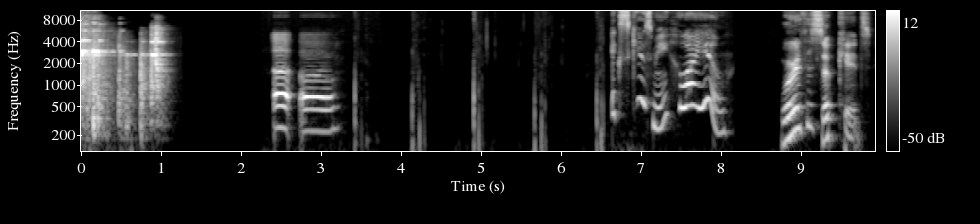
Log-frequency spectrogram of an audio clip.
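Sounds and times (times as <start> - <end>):
glass vase shattering in a palace: 0.0 - 1.3
speech: 2.4 - 3.3, 7.0 - 8.2, 8.8 - 9.9.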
